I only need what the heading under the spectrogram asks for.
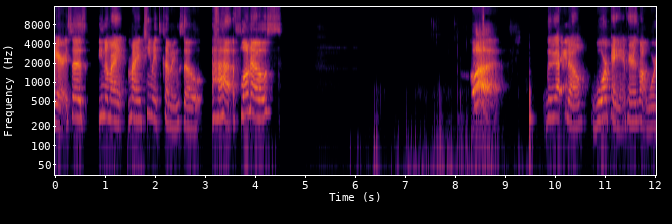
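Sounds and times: microphone handling noise: 0:05.9 - 0:08.4.

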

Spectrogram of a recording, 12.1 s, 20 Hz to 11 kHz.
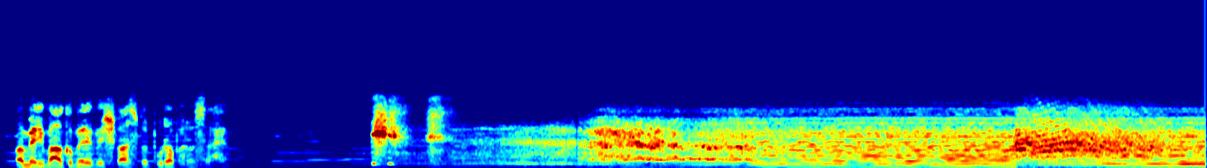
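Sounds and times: music: 0:00.0 - 0:04.7, 0:07.5 - 0:12.0
car tyres screeching: 0:04.3 - 0:09.2.

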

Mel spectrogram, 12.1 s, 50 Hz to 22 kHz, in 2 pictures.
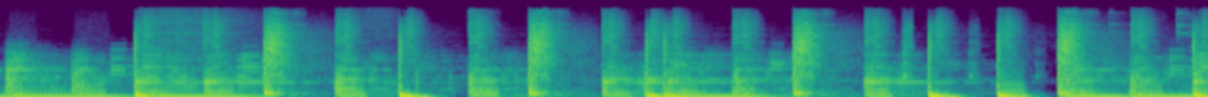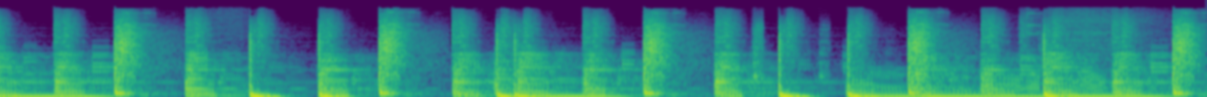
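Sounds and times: funky sampled loop: 0:00.0 - 0:12.0.

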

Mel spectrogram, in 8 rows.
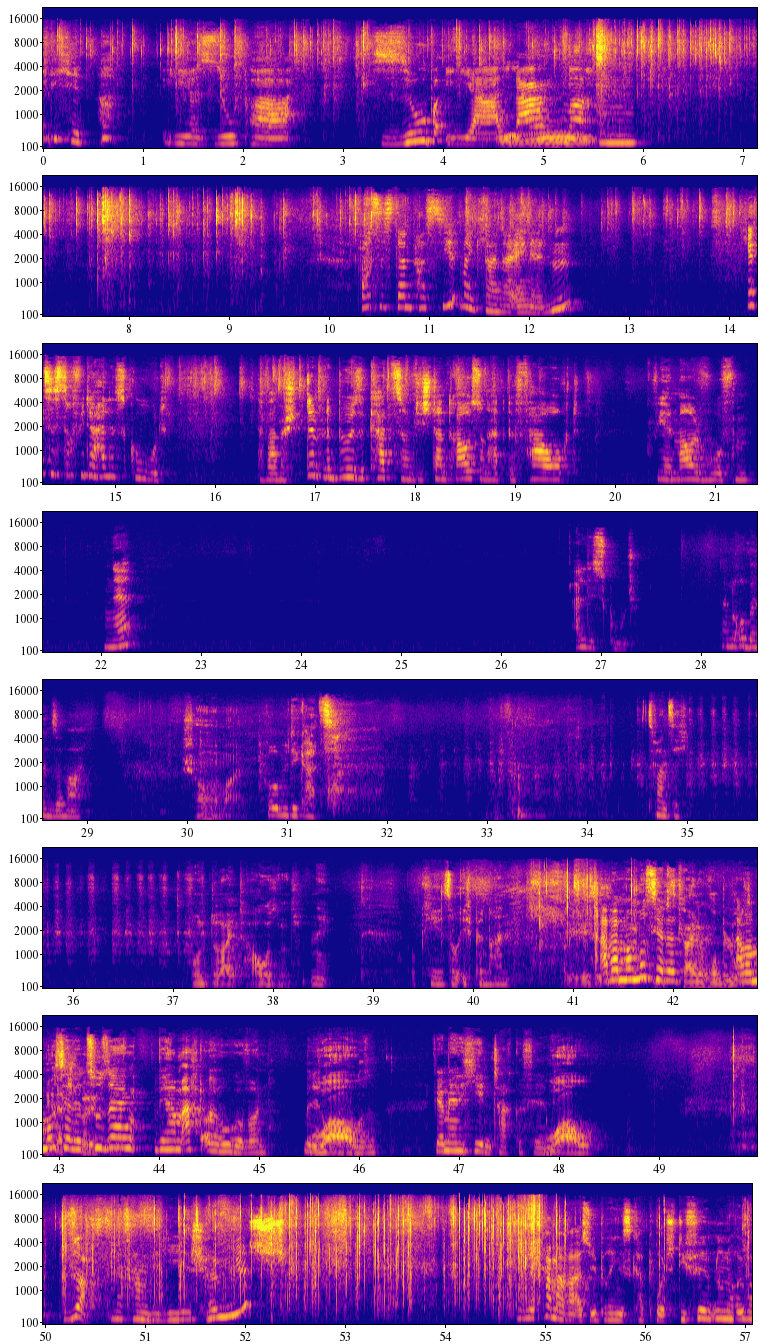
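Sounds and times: fabric tunnel crinkling: 0:00.1 - 0:10.5, 0:50.2 - 0:55.4.

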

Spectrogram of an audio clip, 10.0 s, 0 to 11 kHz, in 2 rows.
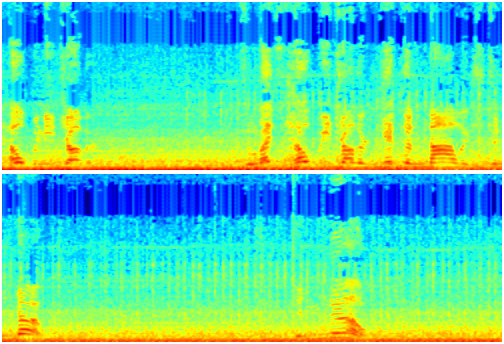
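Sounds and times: truck engine rumbling: 0:00.0 - 0:10.0.

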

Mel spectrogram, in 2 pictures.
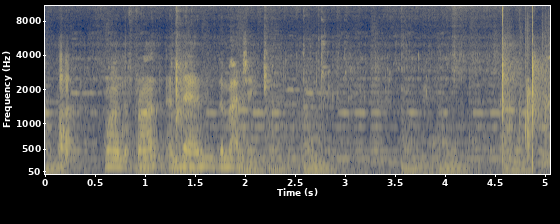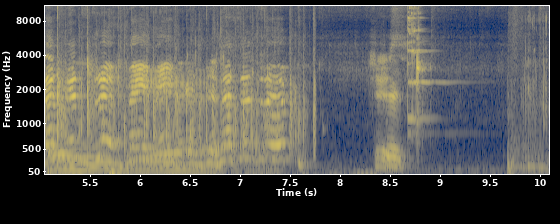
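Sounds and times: background music: 0:00.0 - 0:07.8.

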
